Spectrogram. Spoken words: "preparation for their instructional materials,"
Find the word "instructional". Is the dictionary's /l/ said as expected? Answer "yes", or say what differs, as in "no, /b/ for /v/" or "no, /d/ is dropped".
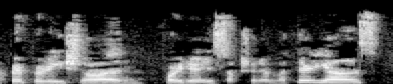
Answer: no, /n/ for /l/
